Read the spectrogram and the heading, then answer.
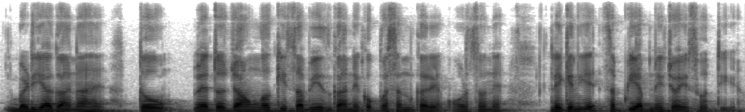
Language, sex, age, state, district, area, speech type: Hindi, male, 60+, Madhya Pradesh, Bhopal, urban, spontaneous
